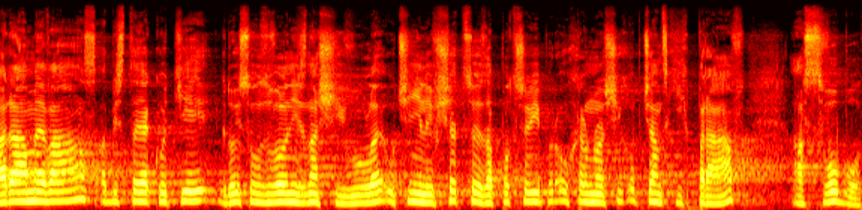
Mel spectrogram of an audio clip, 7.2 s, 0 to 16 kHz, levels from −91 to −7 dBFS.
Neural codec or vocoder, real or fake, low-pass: none; real; 14.4 kHz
